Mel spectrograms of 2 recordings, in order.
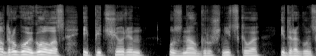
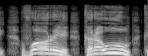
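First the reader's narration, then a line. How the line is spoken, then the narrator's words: Crowd shouting. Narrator (Russian): кричали преследователи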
